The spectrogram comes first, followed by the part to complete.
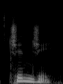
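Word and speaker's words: Didi: So, Antonio Carlos Jobim did a song called Gingy, and it's spelled D-I-D-I. But in Portuguese, you pronounce it Gingy.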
